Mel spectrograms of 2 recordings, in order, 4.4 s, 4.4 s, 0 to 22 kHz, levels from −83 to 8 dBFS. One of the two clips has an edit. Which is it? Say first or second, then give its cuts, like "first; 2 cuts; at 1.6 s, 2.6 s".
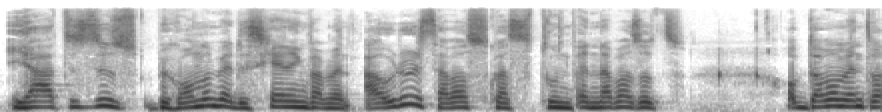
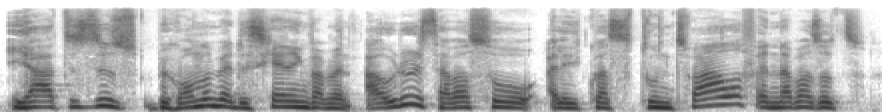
first; 2 cuts; at 2.4 s, 2.9 s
